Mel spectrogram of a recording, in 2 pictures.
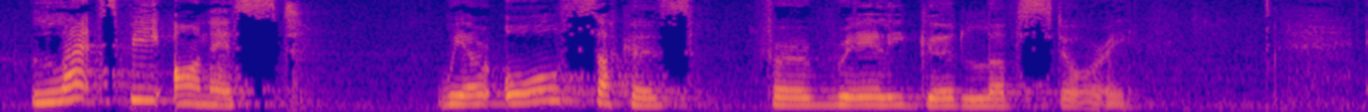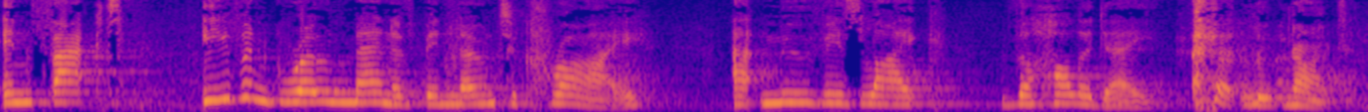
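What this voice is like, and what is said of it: English accent. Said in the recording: “I speak with an accent ... you sound different ... enjoy the English accent”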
